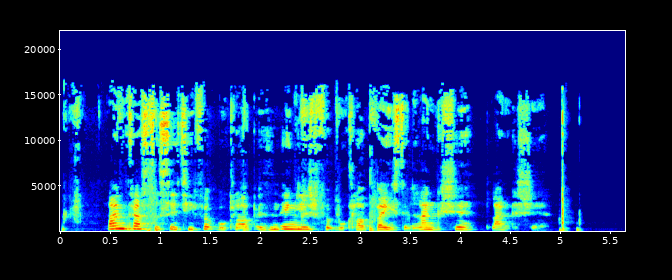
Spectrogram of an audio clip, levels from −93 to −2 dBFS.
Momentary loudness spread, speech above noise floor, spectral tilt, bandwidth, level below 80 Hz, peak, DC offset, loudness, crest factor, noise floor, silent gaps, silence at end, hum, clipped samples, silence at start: 13 LU; 24 dB; -2.5 dB/octave; 16.5 kHz; -60 dBFS; -2 dBFS; under 0.1%; -23 LUFS; 22 dB; -47 dBFS; none; 0.45 s; none; under 0.1%; 0.05 s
